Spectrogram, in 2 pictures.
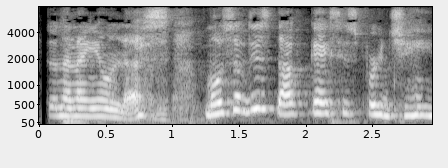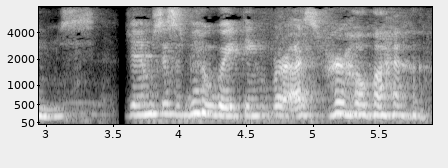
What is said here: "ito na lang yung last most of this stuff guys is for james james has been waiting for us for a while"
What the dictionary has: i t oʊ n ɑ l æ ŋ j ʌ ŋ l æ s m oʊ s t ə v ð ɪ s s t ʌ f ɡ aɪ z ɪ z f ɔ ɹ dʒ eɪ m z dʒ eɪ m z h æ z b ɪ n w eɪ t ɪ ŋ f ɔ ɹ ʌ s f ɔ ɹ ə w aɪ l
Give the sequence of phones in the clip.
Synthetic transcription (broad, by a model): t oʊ n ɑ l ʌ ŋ j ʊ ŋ l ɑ s m oʊ s t ə v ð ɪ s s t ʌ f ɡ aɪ s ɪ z f ɔ ɹ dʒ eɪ m s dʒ eɪ m s h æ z b ɪ n w eɪ t ɪ ŋ f ɔ ɹ ʌ s f ɔ ɹ ə w aɪ l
